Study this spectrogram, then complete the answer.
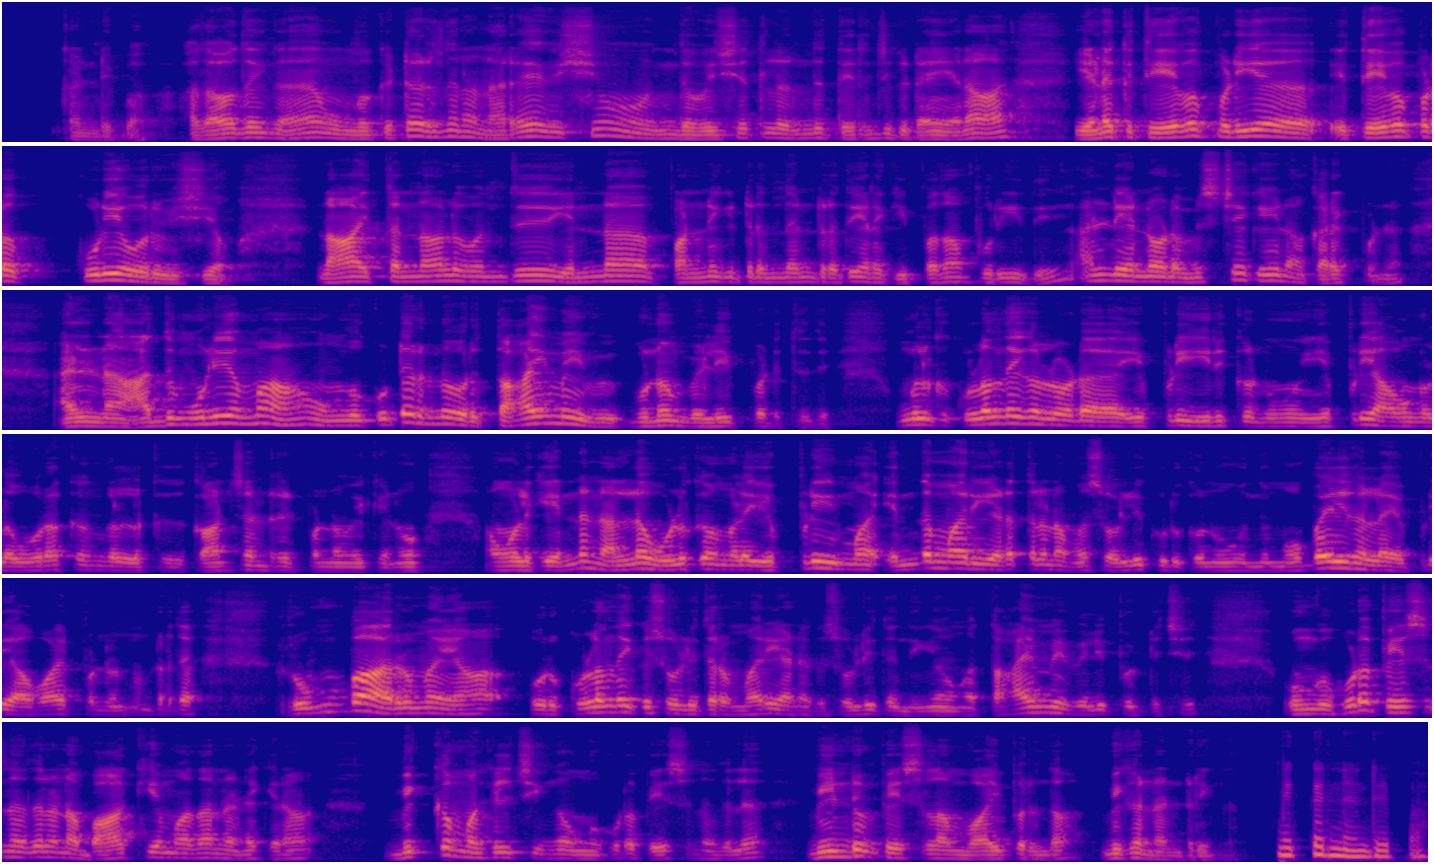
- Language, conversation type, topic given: Tamil, podcast, உறக்கம் நல்லதாக இல்லையெனில் நீங்கள் என்ன மாற்றங்கள் செய்தீர்கள்?
- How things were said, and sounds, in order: in English: "அண்ட்"; in English: "மிஸ்டேக்கயும்"; in English: "அண்ட்"; in English: "கான்சன்ட்ரேட்"; in English: "அவாய்ட்"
